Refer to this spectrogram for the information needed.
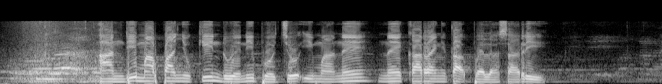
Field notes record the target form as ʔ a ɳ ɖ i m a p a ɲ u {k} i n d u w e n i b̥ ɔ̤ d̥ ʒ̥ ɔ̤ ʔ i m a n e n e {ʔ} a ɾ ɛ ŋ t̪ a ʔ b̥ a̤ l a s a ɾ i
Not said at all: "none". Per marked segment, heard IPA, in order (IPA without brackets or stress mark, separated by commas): k, k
